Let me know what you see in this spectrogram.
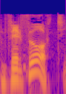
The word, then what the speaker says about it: Verwoerd: So her name is Marika Verwoerd. I'm just pronouncing it with an Afrikaans accent. It's probably Verwoerd, yeah.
